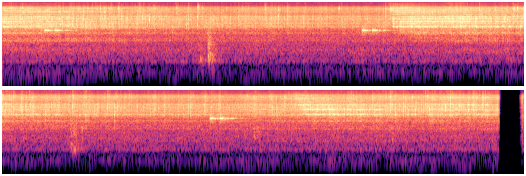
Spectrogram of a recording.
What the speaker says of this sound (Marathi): तेल तापलेलं आहे आता आपण आपलं थालीपीठ टाकून घेऊया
